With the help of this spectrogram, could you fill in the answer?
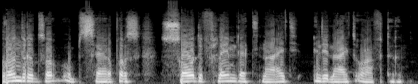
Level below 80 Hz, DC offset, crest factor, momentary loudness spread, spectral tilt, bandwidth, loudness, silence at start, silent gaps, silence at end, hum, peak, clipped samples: -34 dBFS; under 0.1%; 10 dB; 7 LU; -4.5 dB/octave; 15 kHz; -10 LUFS; 0.05 s; none; 0.15 s; none; 0 dBFS; under 0.1%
